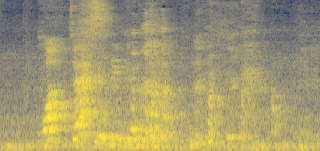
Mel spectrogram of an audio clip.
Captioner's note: laughter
